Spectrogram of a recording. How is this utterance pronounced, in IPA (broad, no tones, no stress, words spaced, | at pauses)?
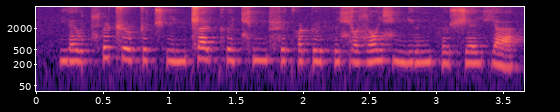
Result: jɛu̯t͡sʰʏʈ͡ʂʏu̯ ʈʏt͡ʃʰiɲʈ͡ʂay̯ kʰøt͡ɕʰʏɲɬʏt̪ʰɔ ʈyhʏ ɕɔzɔi̯ɕʏɲ jʏɲhø ʃɛi̯ça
